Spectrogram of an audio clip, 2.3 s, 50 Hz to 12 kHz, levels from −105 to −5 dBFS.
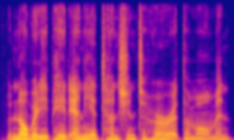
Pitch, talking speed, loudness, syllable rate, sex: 155 Hz, 255 wpm, -21 LUFS, 7.2 syllables/s, female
